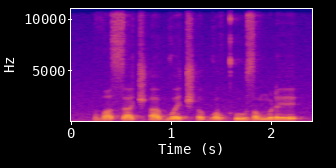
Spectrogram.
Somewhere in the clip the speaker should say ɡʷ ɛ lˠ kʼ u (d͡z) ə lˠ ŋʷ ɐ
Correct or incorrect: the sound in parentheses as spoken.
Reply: incorrect: z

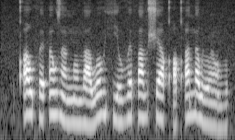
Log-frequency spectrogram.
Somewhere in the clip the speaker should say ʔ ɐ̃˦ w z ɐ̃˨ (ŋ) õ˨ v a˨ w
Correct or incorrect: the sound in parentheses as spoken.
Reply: correct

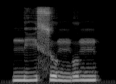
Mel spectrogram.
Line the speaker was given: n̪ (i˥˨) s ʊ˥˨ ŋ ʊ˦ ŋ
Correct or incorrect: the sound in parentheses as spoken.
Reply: incorrect: i˨˦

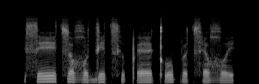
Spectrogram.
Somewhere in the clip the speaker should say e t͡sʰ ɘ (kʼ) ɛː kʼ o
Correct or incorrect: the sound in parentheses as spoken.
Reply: incorrect: pʼ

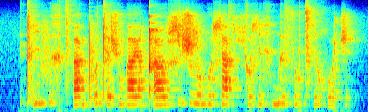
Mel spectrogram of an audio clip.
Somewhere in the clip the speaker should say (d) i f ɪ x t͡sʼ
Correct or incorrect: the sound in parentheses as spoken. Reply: incorrect: tʼ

